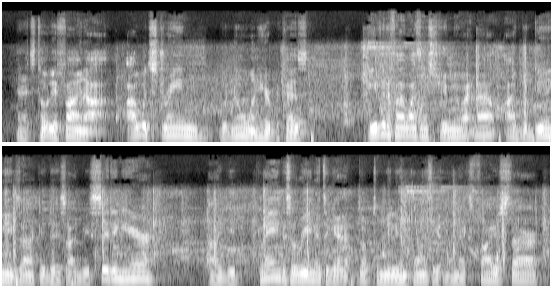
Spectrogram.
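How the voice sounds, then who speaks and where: Over music in the background, the speech moves at a very fast pace with ordinary pitch variation. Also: man, fairly high pitch for a man. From rural Ireland. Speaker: gaming streamer. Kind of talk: live stream commentary. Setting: live stream while playing a game. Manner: casual, hesitant with fillers.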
